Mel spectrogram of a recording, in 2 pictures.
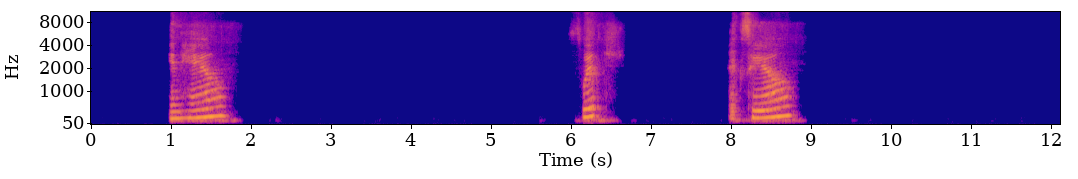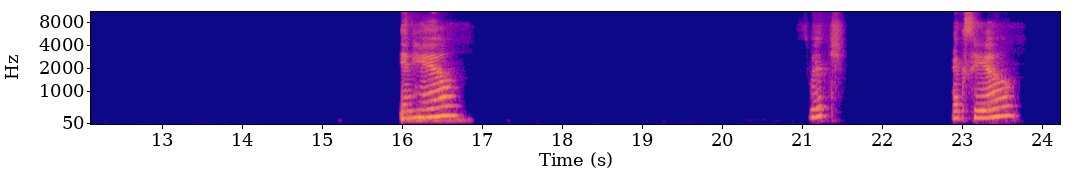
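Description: A woman speaks in short, halting phrases over an online call, with long pauses between them.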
